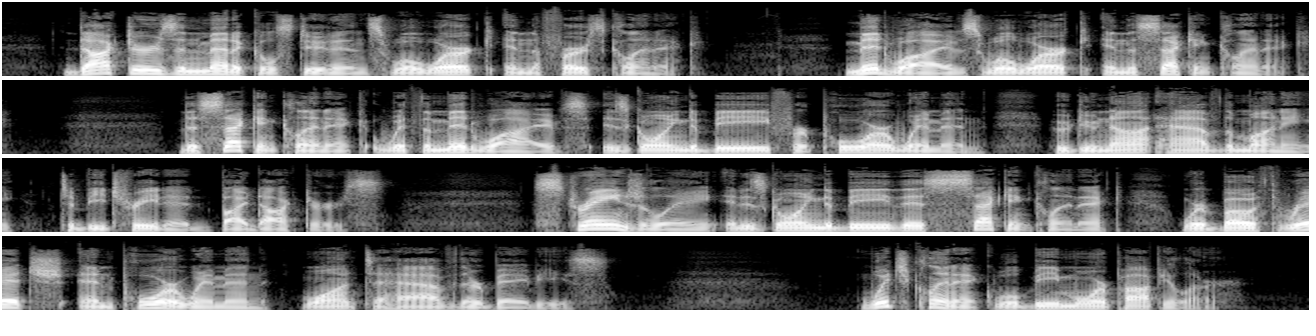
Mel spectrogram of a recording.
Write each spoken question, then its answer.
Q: Which clinic will be more popular?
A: The second clinic will be more popular.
